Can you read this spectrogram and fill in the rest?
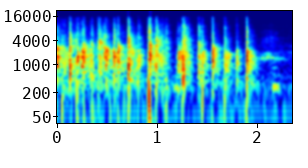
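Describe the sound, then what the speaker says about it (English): A small studio audience claps for the performing duo, the individual hand claps sharp and countable, fading out near the end. "how about a round of applause for everybody for being here today?"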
